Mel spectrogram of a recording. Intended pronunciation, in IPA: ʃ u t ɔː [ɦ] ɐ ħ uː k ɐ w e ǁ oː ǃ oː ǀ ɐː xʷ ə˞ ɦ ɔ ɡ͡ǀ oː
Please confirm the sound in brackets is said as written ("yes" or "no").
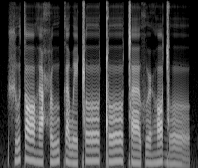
yes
